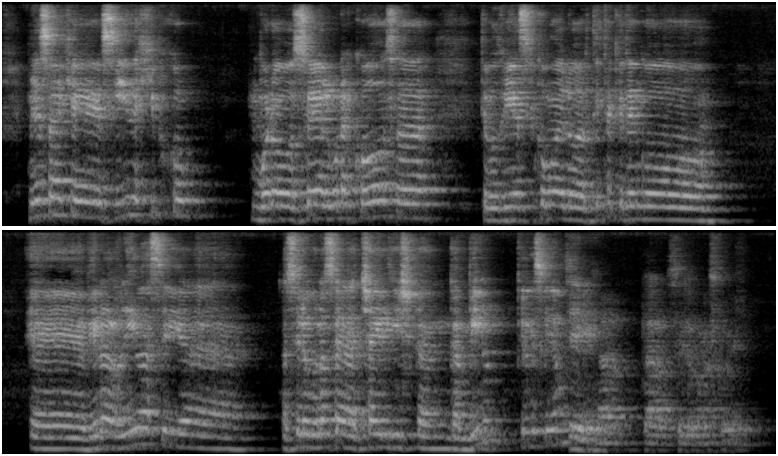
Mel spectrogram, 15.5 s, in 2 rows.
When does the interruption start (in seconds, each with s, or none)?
none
